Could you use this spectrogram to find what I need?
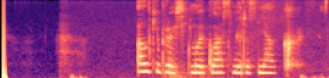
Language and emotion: Russian, neutral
